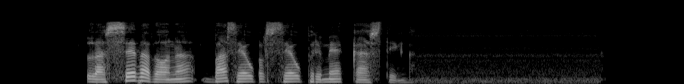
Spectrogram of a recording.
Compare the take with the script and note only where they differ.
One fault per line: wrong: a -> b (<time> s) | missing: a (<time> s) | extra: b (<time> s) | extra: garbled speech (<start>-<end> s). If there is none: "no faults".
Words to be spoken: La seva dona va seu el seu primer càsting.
no faults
